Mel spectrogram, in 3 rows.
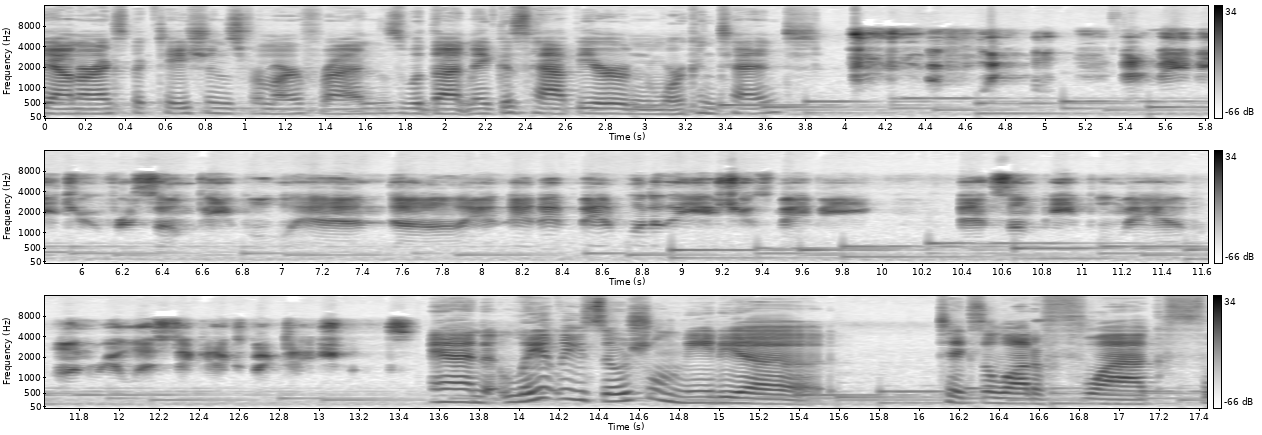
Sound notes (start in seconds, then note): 4.0 laughing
